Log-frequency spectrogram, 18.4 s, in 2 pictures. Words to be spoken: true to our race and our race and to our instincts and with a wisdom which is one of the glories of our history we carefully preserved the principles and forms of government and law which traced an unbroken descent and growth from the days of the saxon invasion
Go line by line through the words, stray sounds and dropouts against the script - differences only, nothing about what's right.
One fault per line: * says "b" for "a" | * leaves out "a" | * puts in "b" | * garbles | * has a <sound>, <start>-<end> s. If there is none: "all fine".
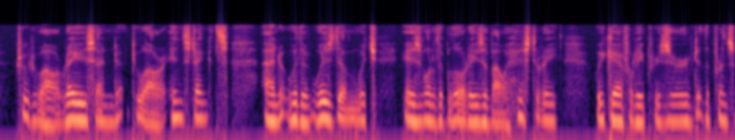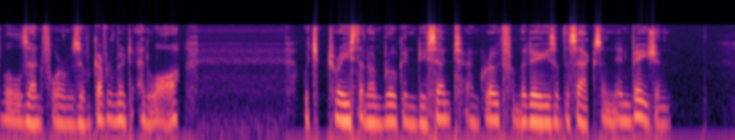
* leaves out "our race and"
